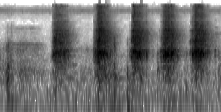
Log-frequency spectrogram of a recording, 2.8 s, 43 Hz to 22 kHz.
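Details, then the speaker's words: 1997 BMW 523i E39 starter, removed, brushes still good: short high-pitched whirring bursts about every half second, spinning freely without engagement; large plastic gear broken so the pinion no longer turns; starter drive gear failure, starter replaced. "Voilà. Donc puisque il n'entraîne plus le pignon ici, étant donné que les trois roues euh la grande roue en plastique, il est cassée."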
